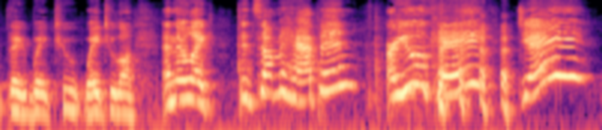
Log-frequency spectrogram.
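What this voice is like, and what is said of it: Michigan accent. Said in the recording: “she got a Michigan accent when she did it, too ... I always have a Michigan accent”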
